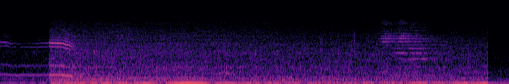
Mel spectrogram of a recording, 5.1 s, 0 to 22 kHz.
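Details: Sick, feverish stray kitten found in a park on 14 November 2021 during a stray-cat feeding round. It gives a short falling meow at the start and a fainter, higher meow near the end, over a steady low hum.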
